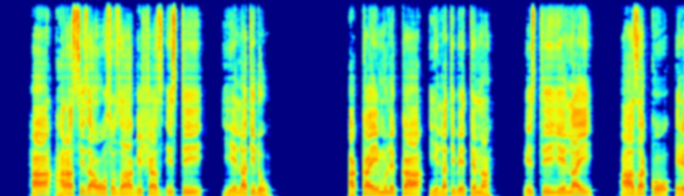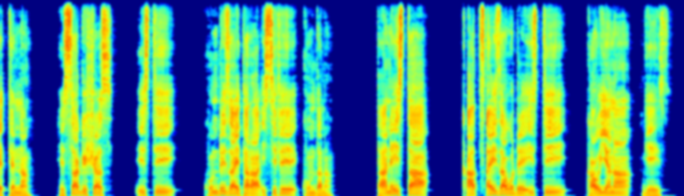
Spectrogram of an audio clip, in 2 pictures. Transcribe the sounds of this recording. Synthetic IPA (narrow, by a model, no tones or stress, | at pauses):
hɐhɐɾɐsːɪzɐo̞ːsɔzɐɡɪʃːɐsɪst̪ːɪ | jeːlːɐt̪ɪd̪o̰ | ʔɐkːɐjmʊlɛkːɐje̞ːlːɐt̪ɪbe̞ːt̪ːɛnːɐ | ʔɪst̪ːɪjeːlːɐj | ʔaːzɐkːɔɛɾɛt̪ːɛnːɐ | hɛsːɐɡɪʃːɐs | ʔɪst̪ːɪ | kʊnd̪ɪzɐjt̪ɐɾɐʔɪsːɪfɛkʊnd̪ɐnɐ̰ | t̪ɐːnɪɪst̪ːɐ | kʼɐt͡sʼːɐjɪzɐwɔd̪ɛɪst̪ːɪ | kɐwʊjːɐnɐɡɪeːs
